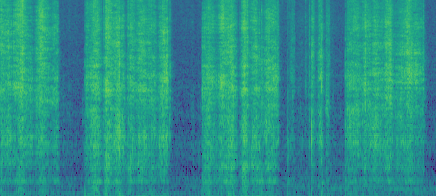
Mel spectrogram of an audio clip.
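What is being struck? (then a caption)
Waxed paper drink cup. A large waxed paper drink cup with a lid and straw is held in hand while its printed side is scratched with a thin toothpick-like stick. Dry, rasping scratch strokes come in bursts with short quieter pauses, giving a bright, papery scrape with a low rustling body.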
